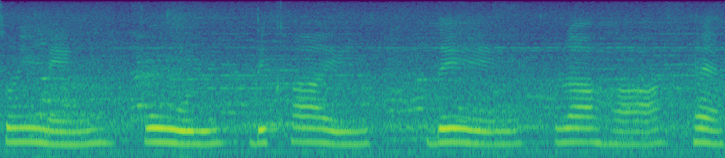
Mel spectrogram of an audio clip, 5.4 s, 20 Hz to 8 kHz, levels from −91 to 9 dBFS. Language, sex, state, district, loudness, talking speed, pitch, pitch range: Hindi, female, Madhya Pradesh, Umaria, -14 LUFS, 65 wpm, 220 Hz, 205-230 Hz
